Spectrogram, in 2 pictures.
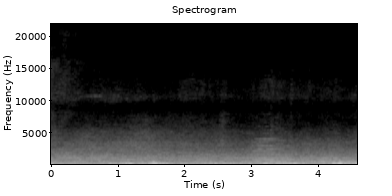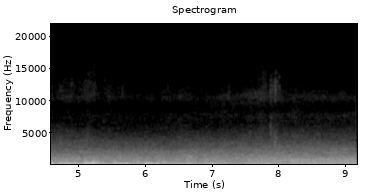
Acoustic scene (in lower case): street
